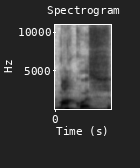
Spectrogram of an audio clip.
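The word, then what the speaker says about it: marquesa: nobleman and they've uh marquessa is maki maki marquez you know it's not pronounced marquis but marquis is a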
